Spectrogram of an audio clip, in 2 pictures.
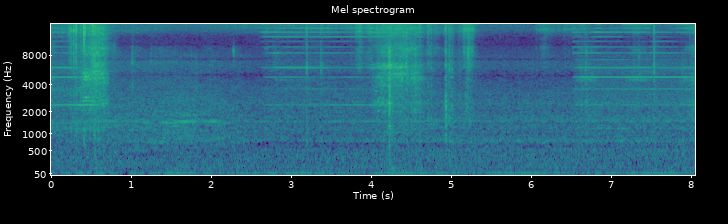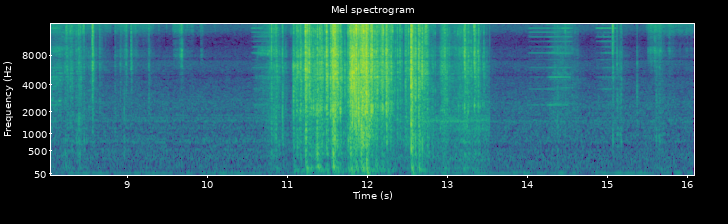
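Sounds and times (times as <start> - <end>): faint steady hum: 0.0 - 16.0
toy car rattling clicks: 10.8 - 13.6.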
